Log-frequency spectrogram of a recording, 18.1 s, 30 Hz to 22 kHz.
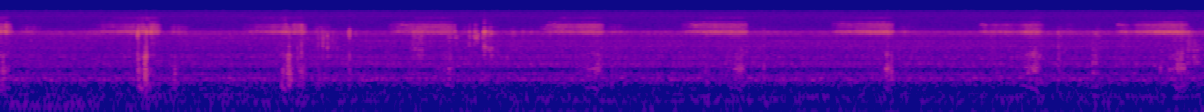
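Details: Bulldog asleep after a walk: soft, high-pitched whistling snores with each breath, about 28 a minute, plus faint sniffing; light snoring.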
